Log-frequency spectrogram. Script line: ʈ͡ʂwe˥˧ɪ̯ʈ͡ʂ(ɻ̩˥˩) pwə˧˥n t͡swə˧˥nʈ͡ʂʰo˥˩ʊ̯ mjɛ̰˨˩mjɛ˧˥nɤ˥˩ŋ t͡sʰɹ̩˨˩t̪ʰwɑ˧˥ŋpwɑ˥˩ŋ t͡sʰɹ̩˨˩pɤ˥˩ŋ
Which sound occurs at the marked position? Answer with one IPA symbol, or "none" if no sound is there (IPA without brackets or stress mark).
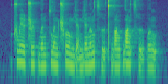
ɻ̩˥˩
